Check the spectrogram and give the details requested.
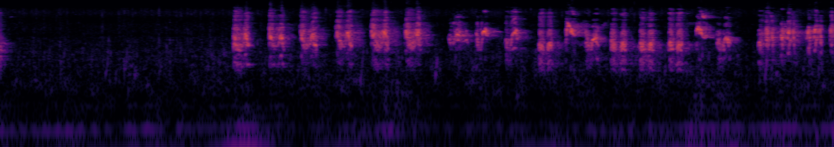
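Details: Wambi bird singing as a lure for other wambi. About a second and a half of near silence, then a steady stream of rapid, scratchy chirping notes, each burst tightly clustered and repeated without a break.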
